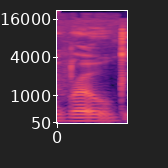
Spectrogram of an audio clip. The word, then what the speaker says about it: rogue: how to spell it ro gue sound Alchemist not really not Rouge like Mulan Rogue rogue what was your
